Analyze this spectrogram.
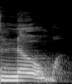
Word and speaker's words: gnome: This is a gnome. Remember the letter G silent.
